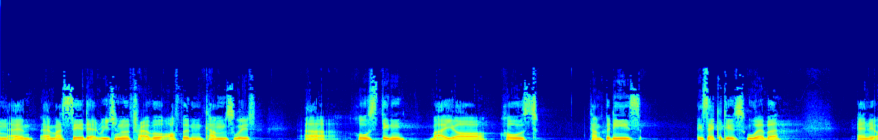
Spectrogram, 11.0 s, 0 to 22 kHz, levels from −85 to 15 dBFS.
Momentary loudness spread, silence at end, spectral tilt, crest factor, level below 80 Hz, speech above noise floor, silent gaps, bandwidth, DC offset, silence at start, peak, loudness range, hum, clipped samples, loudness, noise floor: 7 LU; 0 s; -6 dB/octave; 16 dB; -58 dBFS; 50 dB; none; 11.5 kHz; under 0.1%; 0 s; 0 dBFS; 2 LU; none; under 0.1%; -16 LUFS; -66 dBFS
